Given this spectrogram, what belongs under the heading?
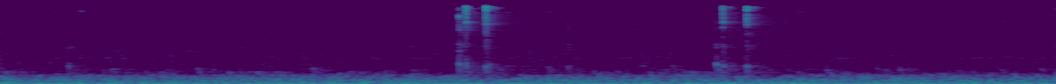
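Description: Two quick, faint double clicks from a computer mouse stand out against a low, steady hum while working in QuickBooks.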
